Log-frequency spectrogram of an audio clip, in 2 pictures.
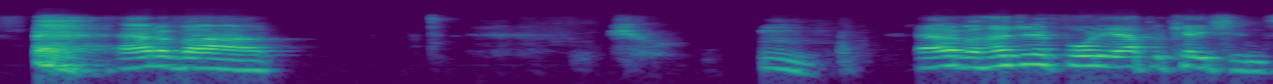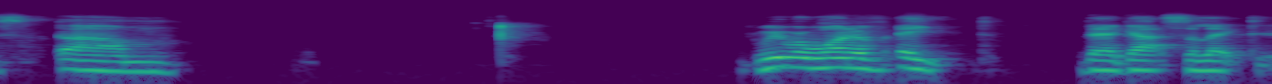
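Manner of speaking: choked up, voice catching with emotion. Telling how few applications were selected, still choked up. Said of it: "I'm trying not to get choked up here".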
